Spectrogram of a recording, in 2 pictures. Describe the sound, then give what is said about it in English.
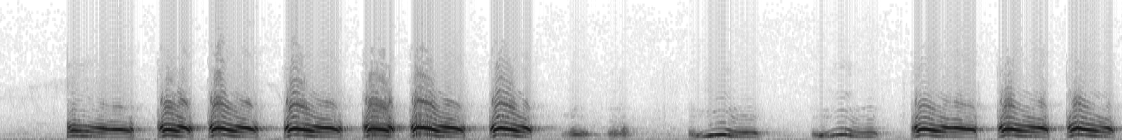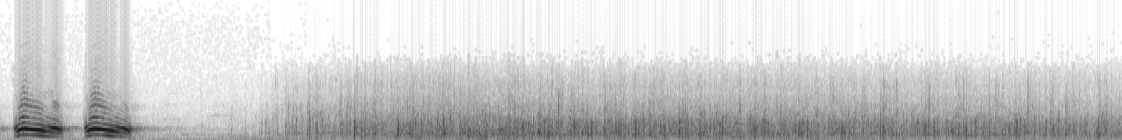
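A person imitates a crow with loud, harsh caws delivered in quick bursts of several calls, then an audience breaks into steady, sustained applause. “Well, I call the crow for you now.”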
